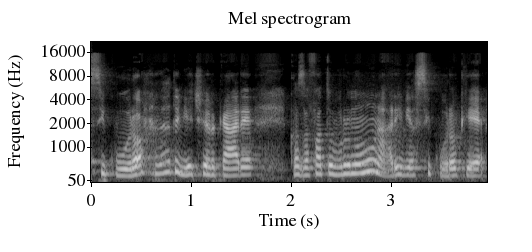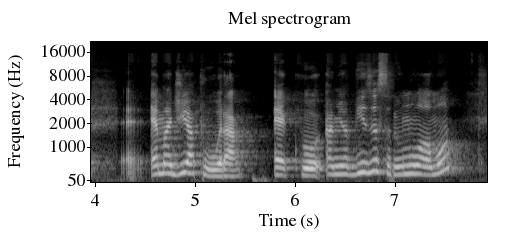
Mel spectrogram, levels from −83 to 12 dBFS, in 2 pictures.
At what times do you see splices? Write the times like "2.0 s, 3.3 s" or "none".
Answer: 6.3 s, 7.0 s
